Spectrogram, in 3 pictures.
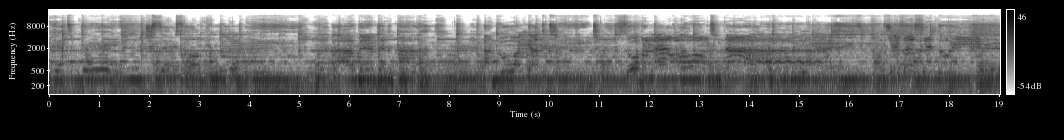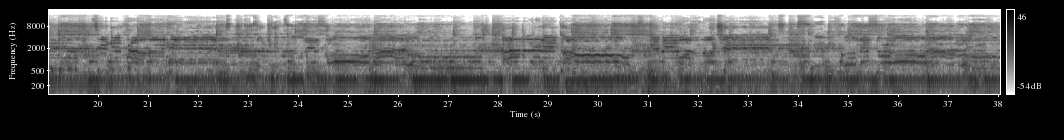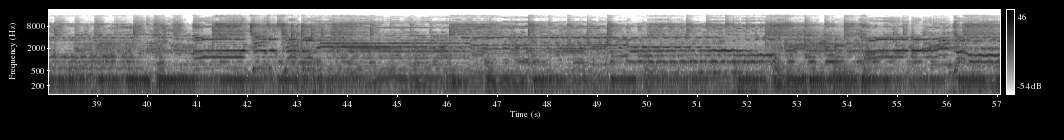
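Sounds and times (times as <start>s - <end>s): backing track low chord: 0.0s - 57.0s
electric guitar melody: 0.0s - 57.0s.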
